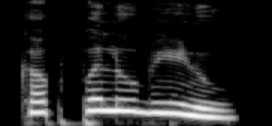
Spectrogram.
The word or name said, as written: ಕಪ್ಪಲುಬೀಳು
